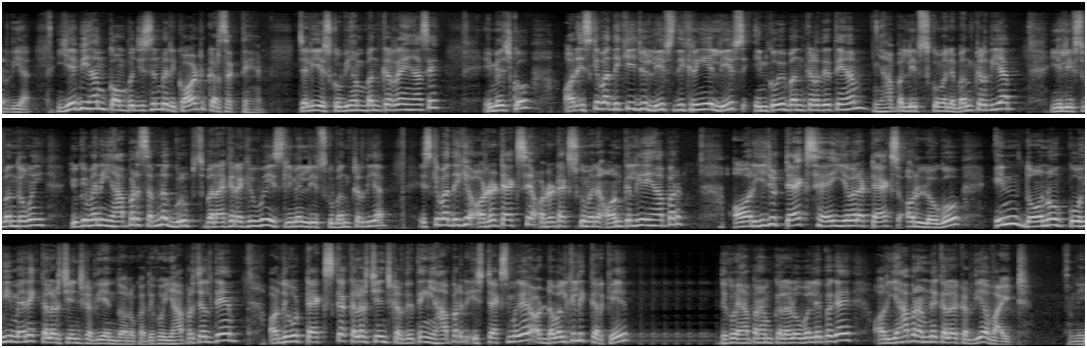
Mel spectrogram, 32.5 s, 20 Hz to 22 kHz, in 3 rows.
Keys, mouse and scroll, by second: 2.5-4.5 scroll, 4.7-5.4 drag, 4.7-5.1 scroll, 9.5-14.6 drag, 16.4-20.0 drag, 23.1 click, 24.6-25.2 scroll, 25.2-26.0 scroll down 5, 26.0 click, 27.1 click, 27.2 click, 27.2-27.8 scroll, 29.8 click, 31.1 click.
